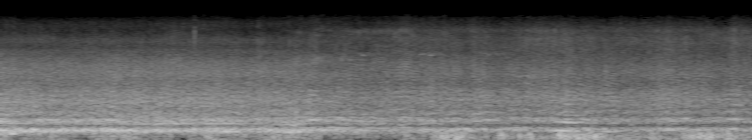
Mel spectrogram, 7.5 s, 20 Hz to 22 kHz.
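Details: Dense honey bee buzzing at the hive entrance on a sunny day in February, recorded inches away with a GoPro Hero 7 Black as bees fly past and land on it: a constant droning hum with overlapping wingbeat tones.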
